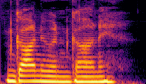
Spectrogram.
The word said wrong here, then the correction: Gane: Close. Cyril Gane. Gone.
